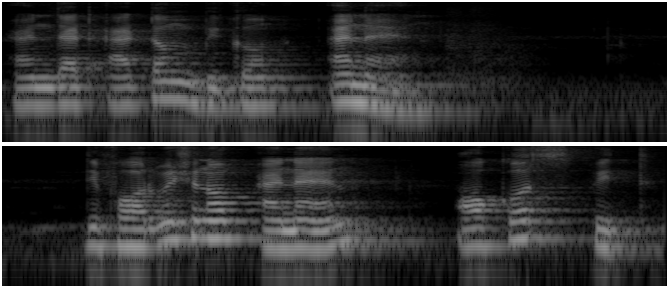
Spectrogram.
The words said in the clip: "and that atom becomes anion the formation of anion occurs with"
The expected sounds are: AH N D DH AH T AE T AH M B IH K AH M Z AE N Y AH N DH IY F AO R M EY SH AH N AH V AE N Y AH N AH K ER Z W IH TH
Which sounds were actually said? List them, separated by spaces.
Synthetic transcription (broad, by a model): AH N D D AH T AE T AH M B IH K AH M AE N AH N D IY F AO R M EY SH AH N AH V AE N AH N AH K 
